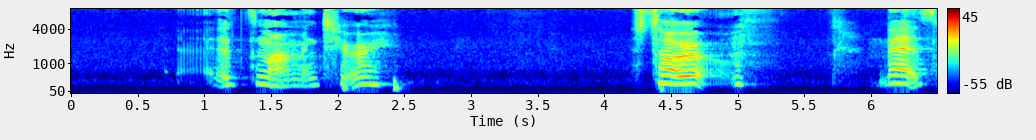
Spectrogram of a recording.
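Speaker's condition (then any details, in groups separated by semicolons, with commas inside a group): Friedreich's ataxia; progressive, kept getting worse, many things can no longer do, life-limiting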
